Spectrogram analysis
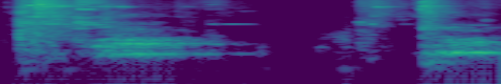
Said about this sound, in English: We've all had toxic moments, and there is my dog barking away.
